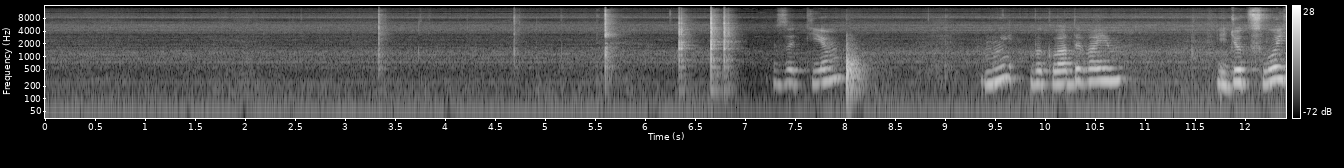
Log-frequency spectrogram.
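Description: A metal spoon clinks and scrapes against a bowl.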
